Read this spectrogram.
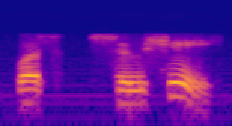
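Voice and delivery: ordinary delivery

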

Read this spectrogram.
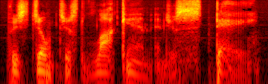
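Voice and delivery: slow soft whisper. Real, not acted. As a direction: whisper it slowly.

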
